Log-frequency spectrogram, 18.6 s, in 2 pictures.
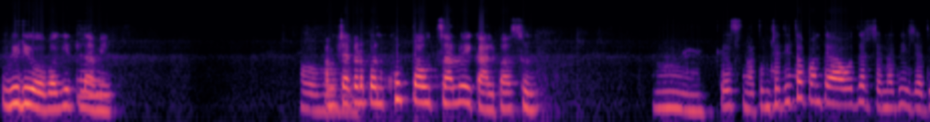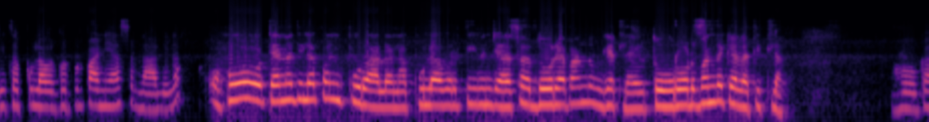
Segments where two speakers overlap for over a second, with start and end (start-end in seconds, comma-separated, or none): none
